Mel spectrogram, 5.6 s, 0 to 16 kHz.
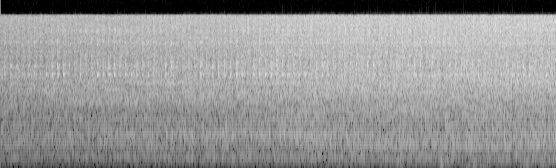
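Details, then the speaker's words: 2002 Suzuki XL-7 H27 2.7L V6 at 130,000 miles: a fast, steady metallic rattle like marbles from the front of the engine at idle, worse on cold start and hot idle, from the worn #1 timing chain tension adjuster; worsening over 10,000 miles. "uh-oh sounds like we got some marbles in the engine it's not not a good sound well guys today we're going to be working on my own 2002 Suzuki XL7 and it's got the infamous timing chain tensioner rattle issue"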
